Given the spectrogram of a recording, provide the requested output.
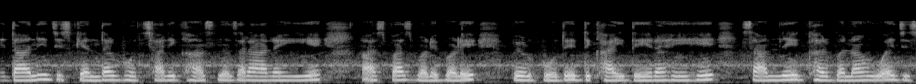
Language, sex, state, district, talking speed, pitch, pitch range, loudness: Hindi, female, Uttarakhand, Tehri Garhwal, 185 wpm, 190 Hz, 185-200 Hz, -15 LUFS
